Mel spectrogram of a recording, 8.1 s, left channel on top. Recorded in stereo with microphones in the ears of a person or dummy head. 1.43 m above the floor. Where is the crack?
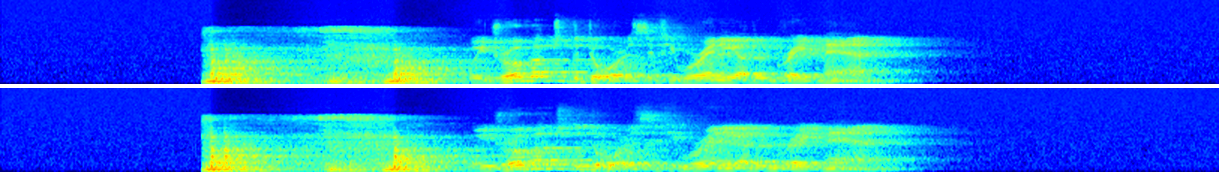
30° right (ahead or behind), 0.7 m.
